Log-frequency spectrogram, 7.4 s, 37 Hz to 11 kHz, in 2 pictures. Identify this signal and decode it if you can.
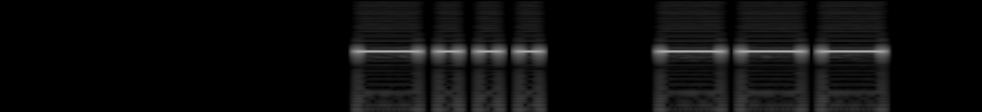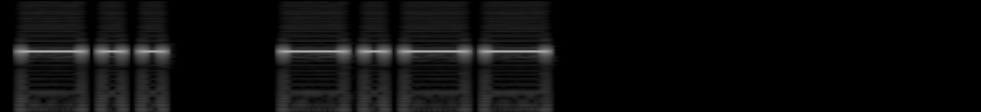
Morse code, heard as a keyed tone, about 16 wpm, 800 Hz. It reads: B O D Y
